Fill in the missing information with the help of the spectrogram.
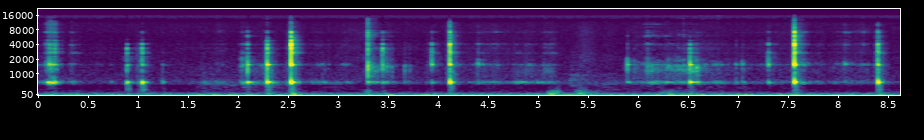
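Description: Long nails tap the outer side wall of an empty, hollow wooden bowl from both sides, giving quiet, sharp clicks. Each click has a hollow tone around 600 Hz and a bright upper edge, and it dies away almost instantly. The taps come irregularly over a faint background hiss.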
